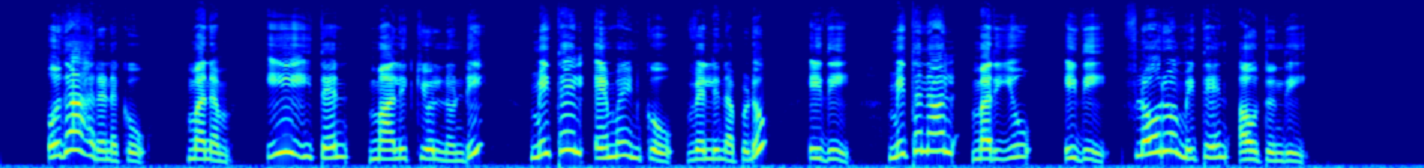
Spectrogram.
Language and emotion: Telugu, neutral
